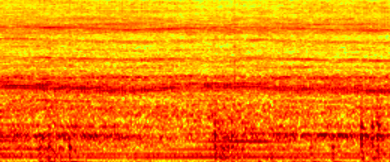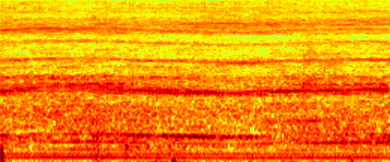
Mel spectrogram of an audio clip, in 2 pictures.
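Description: Electric hand mixer running steadily with a constant motor whine, its beaters working a very thick cake batter in a stainless steel bowl, with a few light ticks.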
